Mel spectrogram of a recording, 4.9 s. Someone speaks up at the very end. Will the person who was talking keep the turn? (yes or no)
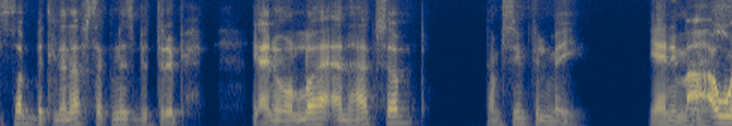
yes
